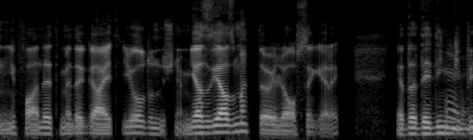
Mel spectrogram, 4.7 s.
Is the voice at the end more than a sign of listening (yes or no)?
no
